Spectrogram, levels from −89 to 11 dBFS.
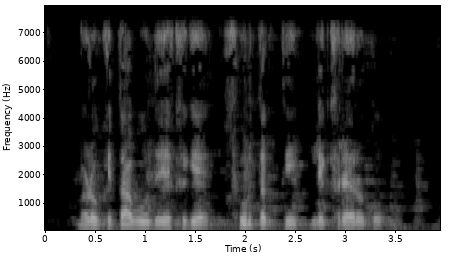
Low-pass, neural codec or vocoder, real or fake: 7.2 kHz; none; real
